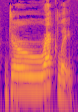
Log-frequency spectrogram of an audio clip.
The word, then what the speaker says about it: directly: Directly. 3 syllables, and most Americans drop the T.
